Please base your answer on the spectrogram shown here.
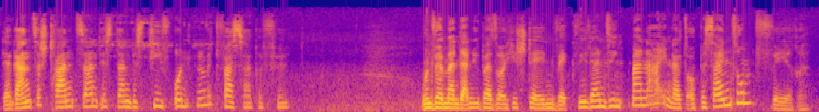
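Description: A woman's voice: lowish voice, sing-song, moderate pace, darkish tone. An actress playing a knowing woman in a German radio drama, explaining things emphatically. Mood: ominous, explaining.

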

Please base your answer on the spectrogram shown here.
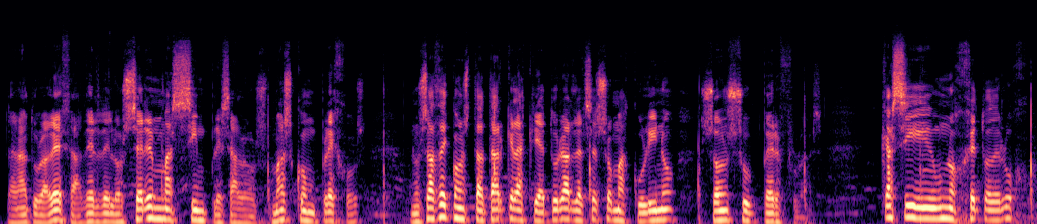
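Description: A man's voice: mid-range voice, natural voice. An actor playing a pompous, easily flustered male schoolteacher who lectures emphatically in an audio drama. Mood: solemn, emphatic.

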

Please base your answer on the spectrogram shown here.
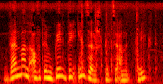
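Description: A woman's voice: fairly high pitch, lively intonation, normal speed, a little mellow, a little hiss or hum. A woman playing a matter-of-fact investigator on an expedition team in radio drama dialogue. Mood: focused.

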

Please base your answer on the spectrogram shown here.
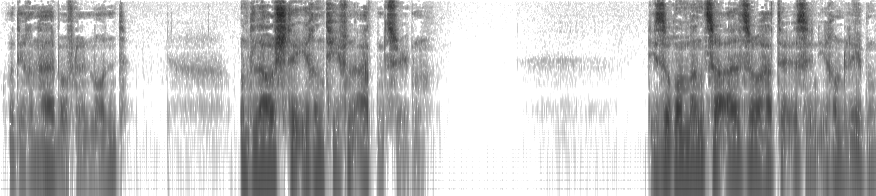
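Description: A man narrating a literary story for radio in a measured, solemn manner. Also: fairly low pitch, gravelly, slightly rough, no echo, clean studio sound.

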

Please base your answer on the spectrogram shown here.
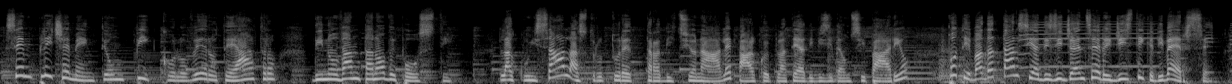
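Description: A woman narrates scripted descriptions for a radio theatre piece. Her mid-pitched voice moves in an animated way. Music is clearly audible behind her. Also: normal speed. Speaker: radio theatre performer and reader.

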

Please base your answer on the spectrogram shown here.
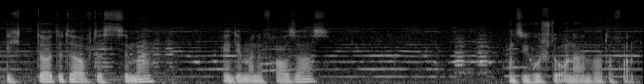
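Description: Concerned husband narrating in radio drama: very deep, creaky, measured and confiding, music behind. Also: male voice. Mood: reflective, concerned. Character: worried, measured husband recounting events about his wife.

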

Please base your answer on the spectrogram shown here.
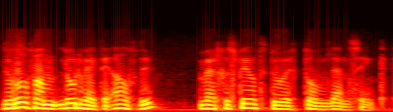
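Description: A man working as a radio announcer, reading scripted closing credits in a measured, formal way. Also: medium pitch, breathy edge. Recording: narrow tinny old radio broadcast.

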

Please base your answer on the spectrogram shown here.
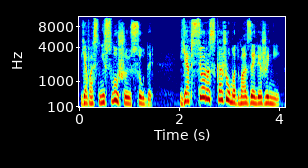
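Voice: medium pitch, lively intonation, moderate pace, dry recording, lightly acted. A narrator voicing a humble yet firm young enslaved woman, earnest and imploring, in an audiobook. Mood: indignant. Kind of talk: dramatised audiobook reading.

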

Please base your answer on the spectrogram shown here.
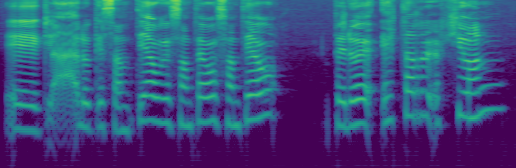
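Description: A woman's voice: on the high side, lively intonation, normal speed. A woman with a Chilean accent co-hosting a casual political discussion, speaking colloquially and repeating words for emphasis. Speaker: podcast co-host.

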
